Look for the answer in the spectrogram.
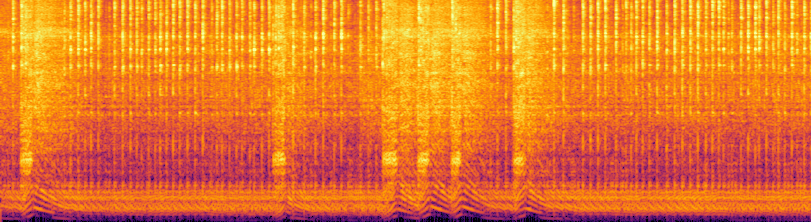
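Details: Poulan Wood Shark chainsaw being diagnosed for a no-start, low jet leaned slightly: high racing idle that sags and surges and won't settle, likely rich; it then floods again, and the owner suspects a sticky needle and seat or a needed plug.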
